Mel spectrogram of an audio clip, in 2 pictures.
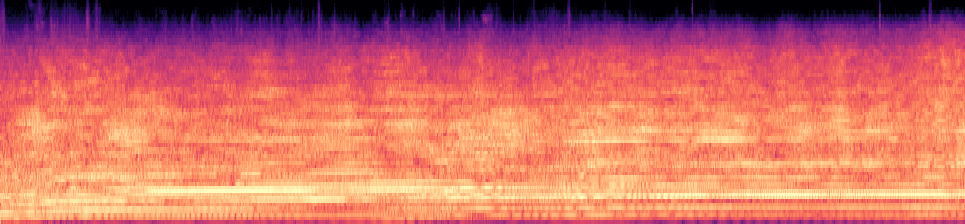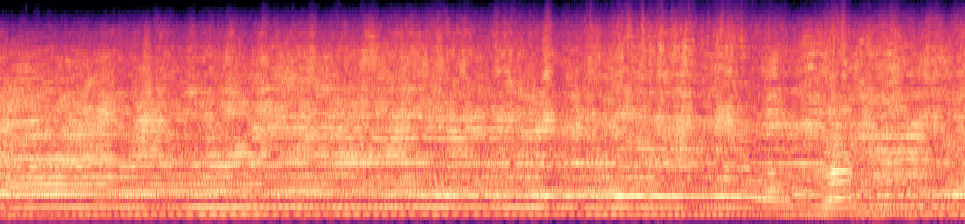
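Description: Racing powerboat engines running at full speed: a loud, steady high-revving drone that climbs in pitch in the first couple of seconds and dips briefly near the end.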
